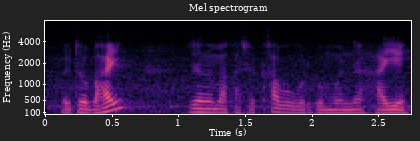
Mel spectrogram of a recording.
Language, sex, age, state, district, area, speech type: Bodo, male, 45-60, Assam, Kokrajhar, rural, spontaneous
